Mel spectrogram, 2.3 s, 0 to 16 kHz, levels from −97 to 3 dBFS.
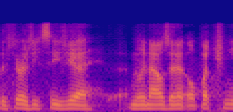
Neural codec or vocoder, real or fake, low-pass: codec, 16 kHz, 0.5 kbps, FreqCodec, larger model; fake; 7.2 kHz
